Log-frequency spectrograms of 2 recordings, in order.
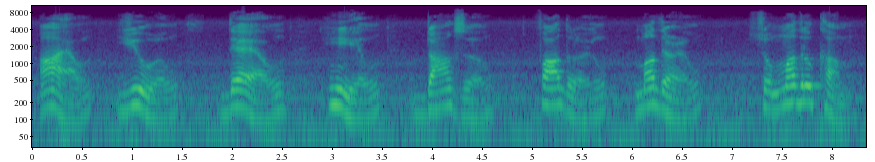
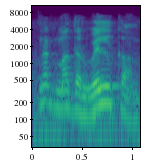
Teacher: पता है विल जब भी स्पोकन इंग्लिश में आएगा तो कनेक्ट हो जाता है। विल अलहदा नहीं कहते।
